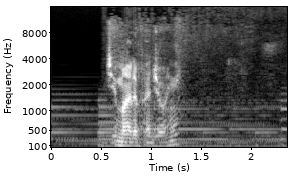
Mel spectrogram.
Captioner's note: voiceover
